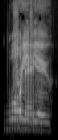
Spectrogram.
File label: UK female, Warning, Dalekness; Tech / Sci-fi; beanstalk audio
